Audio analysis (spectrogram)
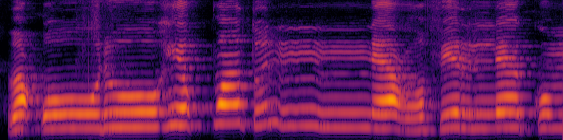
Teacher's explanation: ഹ മഖ്റജ് വസത്തുൽ ഹൽക്കാണ്, തൊണ്ടയുടെ മധ്യഭാഗം · ലാമിൻ്റെ കൂടെ വാവ് മദ് വന്നു, 2 കൗണ്ട് നീട്ടിക്കൊടുക്കുക · ഖാഫ് ഇസ്തിഅലാൻ്റെ ലെറ്ററാണ്, ഉയർത്തിച്ചിരിക്കേണ്ട അക്ഷരങ്ങൾപ്പെട്ടതാണ്, തഫ്ഹീം ചെയ്യുക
